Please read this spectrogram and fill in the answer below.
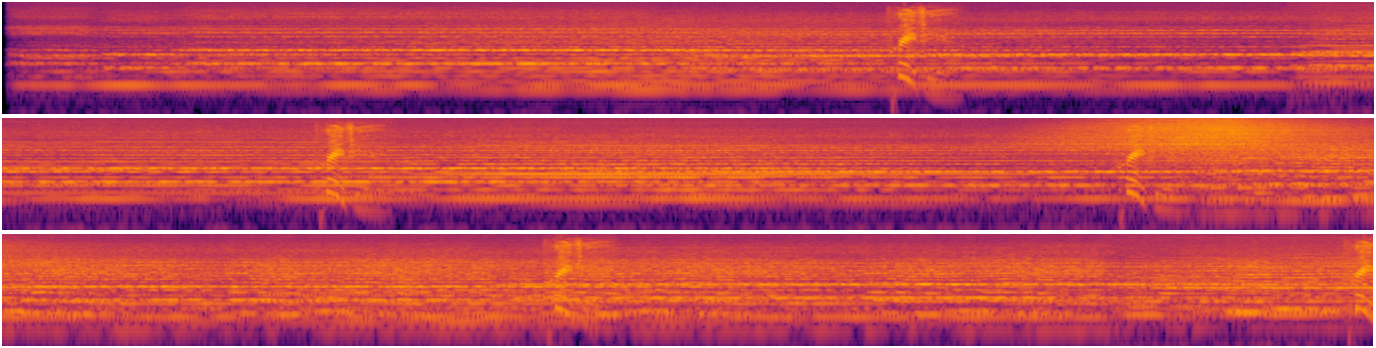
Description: Cinematic Female Voice Suspense Dark Horror Storytelling Soundtrack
